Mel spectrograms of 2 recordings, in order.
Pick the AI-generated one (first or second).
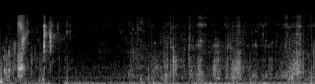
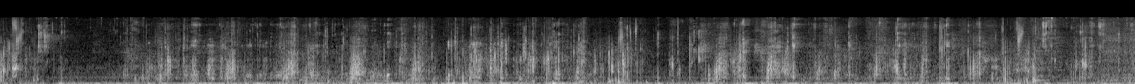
first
